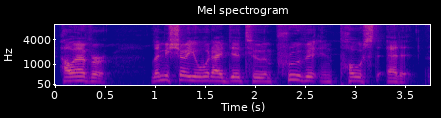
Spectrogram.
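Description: A man in his thirties talking through a camera microphone test step by step, in a relaxed way with fillers, recorded indoors on a camera-mounted shotgun mic. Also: fairly high pitch, a little fast. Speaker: gear reviewer. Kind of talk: casual how-to walkthrough. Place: indoor room, desk demo.

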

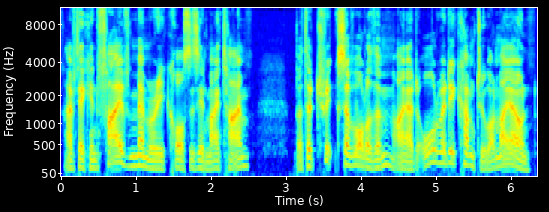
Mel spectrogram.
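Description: Guy doing a boastful old politician in an audiobook, pompous n frosty, voice pushed higher. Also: expressive, creaky, no room sound, studio quality. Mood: smug, frosty. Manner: pompous, formal, measured boasting. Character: seventy-year-old male politician, self-assured, boastful, frosty. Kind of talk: storybook character dialogue.

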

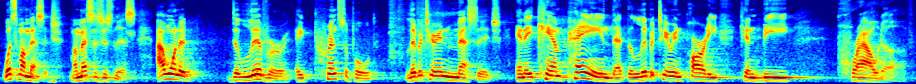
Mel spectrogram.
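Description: Man giving a measured speech in a reverberant hall. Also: mid-range voice, lively intonation, a bit bright. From Detroit, Michigan. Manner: deliberate, measured delivery with emphatic rises. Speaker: political candidate. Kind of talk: campaign stump speech. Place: convention hall stage. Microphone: podium mic.

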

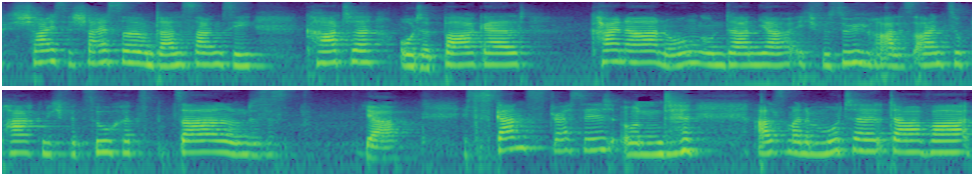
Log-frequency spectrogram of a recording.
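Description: A woman's voice: fairly high pitch, a bit bright. A young Englishwoman chatting casually to the camera in German as a learner, with an English accent and many fillers and restarts. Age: young adult. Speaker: vlogger. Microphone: camera at close range.

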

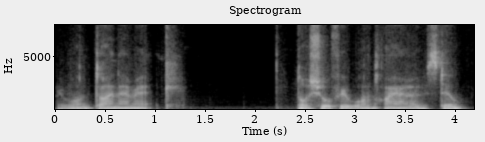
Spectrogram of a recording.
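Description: A middle-aged man with a low, gravelly voice, still rough from just getting up. He talks at an unhurried pace, halting often with ums as he thinks aloud through his work. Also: expressive, darkish tone. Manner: slow, halting, with many ums. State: rough morning voice. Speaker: programmer streaming a coding session. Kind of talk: thinking aloud while coding.

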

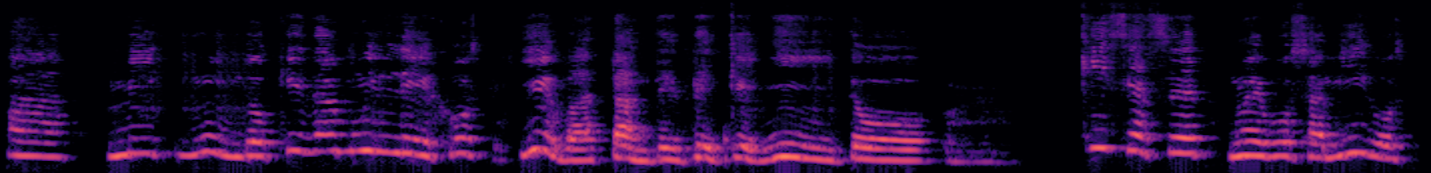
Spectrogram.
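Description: A man's voice: extremely high pitch, lively intonation, slow, mellow, full character voice. A man playing a tiny, friendly traveler from another world in cheerful, sing-song comic storytelling. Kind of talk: comic clown storytelling performance. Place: small indoor room, three performers at table. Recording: echoey room, distant mic, faint noise.

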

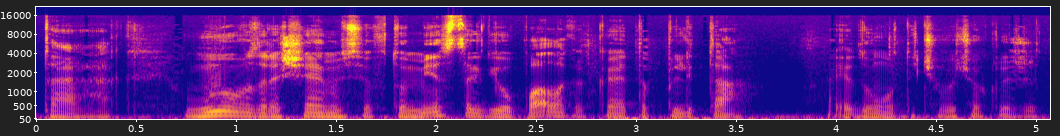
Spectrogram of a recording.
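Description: A man with a cold talks his way through a game session, chatty and casual, mumbling to himself and jeering at the enemies he shoots. His voice is gravelly and dark, with a faint hum of room sound behind it. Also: on the low side, fast talker. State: has a cold. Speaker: let's play gamer. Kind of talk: casual gameplay commentary.

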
